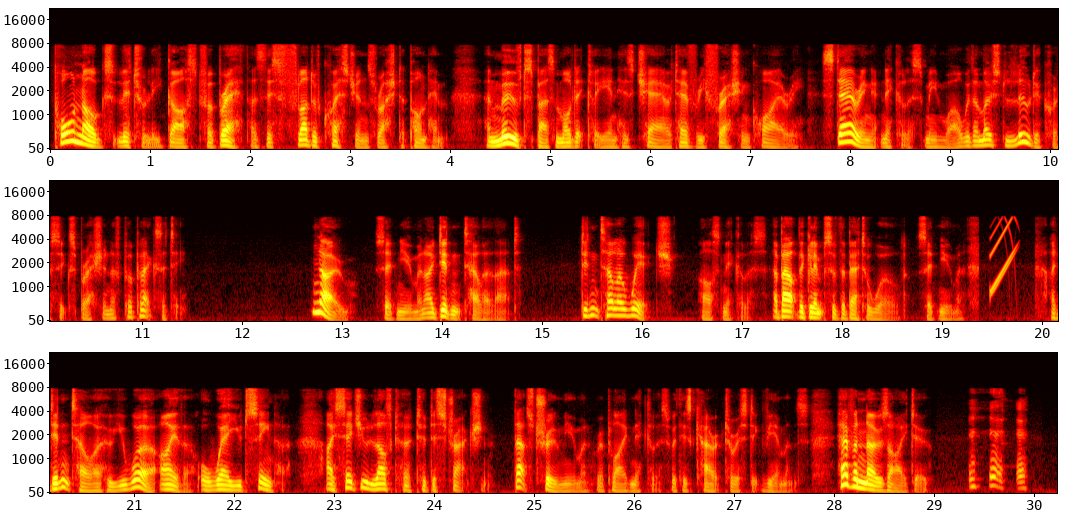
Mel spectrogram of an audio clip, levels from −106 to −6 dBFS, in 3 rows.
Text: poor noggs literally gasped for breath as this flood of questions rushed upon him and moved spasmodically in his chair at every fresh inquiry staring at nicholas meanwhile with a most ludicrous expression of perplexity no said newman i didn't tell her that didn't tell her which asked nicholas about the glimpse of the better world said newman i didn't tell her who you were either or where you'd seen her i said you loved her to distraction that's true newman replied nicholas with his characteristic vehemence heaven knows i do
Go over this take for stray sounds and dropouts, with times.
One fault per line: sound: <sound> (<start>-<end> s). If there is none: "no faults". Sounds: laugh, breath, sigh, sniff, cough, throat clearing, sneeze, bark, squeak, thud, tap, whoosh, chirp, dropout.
sound: chirp (19.5-19.8 s)
sound: laugh (29.3-30.0 s)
